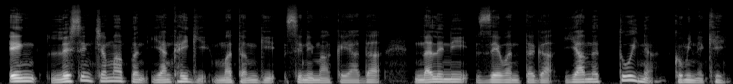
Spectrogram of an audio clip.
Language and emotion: Manipuri, neutral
